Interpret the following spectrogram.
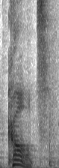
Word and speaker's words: can't: Un peu plus loin dans le film, il le prononce can't, avec le même son A que vous avez dans Bastard. Can't. Et c'est normal puisque c'est la prononciation en anglais britannique.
